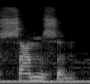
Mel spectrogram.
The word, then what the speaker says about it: Samson: would strongly recommend checking out the music of Samson s am s o N as in em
